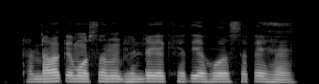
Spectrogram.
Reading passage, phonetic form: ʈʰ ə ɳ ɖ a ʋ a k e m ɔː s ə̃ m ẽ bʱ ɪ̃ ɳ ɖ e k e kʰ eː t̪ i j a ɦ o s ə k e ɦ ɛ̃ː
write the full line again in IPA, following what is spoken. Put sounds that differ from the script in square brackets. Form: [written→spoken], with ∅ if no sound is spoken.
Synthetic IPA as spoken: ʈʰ ə ɳ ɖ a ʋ a k e m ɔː s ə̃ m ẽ bʱ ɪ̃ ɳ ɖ e k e kʰ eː t̪ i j a ɦ o s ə k e ɦ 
